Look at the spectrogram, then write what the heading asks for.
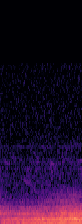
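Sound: helicopter flying overhead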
